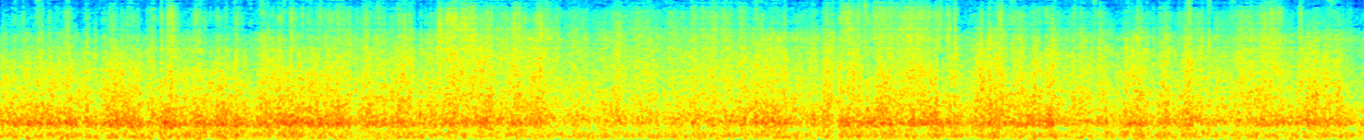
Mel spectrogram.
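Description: Wind buffeting the microphone over the steady hum of a motorboat's engine running, with choppy water around the hull.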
